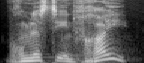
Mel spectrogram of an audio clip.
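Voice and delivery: raging disbelief on a phone call; furious at police. Retold or imitated. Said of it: "ich bin durchgedreht".

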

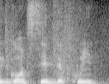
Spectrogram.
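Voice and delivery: ordinary delivery

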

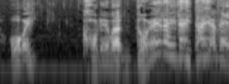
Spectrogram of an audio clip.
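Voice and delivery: high, loud Osaka-dialect exclamation; Osaka dialect shout. Retold or imitated. Imitating friend amazed by the lighter, Osaka dialect shout. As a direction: holler it in broad Osaka dialect. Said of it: "大阪弁で".

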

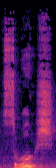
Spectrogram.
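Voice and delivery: ordinary delivery

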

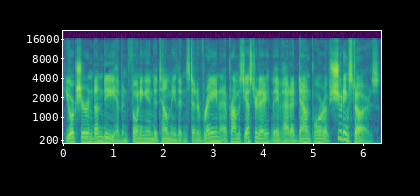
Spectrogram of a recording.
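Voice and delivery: loud, high, chummy TV weather forecast; jolly weatherman. Acted. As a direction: chat to the viewers like a jolly TV weatherman. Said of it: "said the weatherman".

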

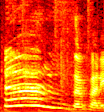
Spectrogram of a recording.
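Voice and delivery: high burst of laughter; amused laugh. Real, not acted. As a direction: laugh out loud at the letter. Laughs at the letter.

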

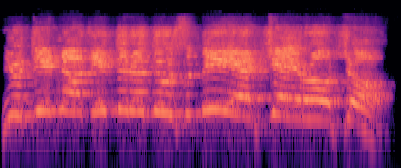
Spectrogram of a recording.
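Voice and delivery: high-pitched mock-outraged luchador yell; indignant shout. Luchador scolding host over his introduction, indignant shout. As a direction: yell it like an insulted wrestler.

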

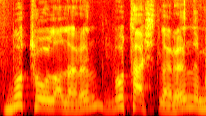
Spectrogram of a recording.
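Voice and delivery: ordinary talk, nothing marked

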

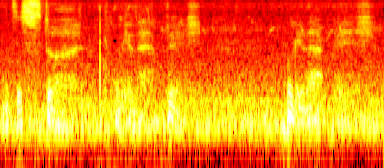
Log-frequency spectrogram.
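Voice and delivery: hushed whisper, almost no voice; whispered awe. Real, not acted. Angler marvelling at the fish in his hands, whispered. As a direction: breathe the words in quiet wonder.

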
